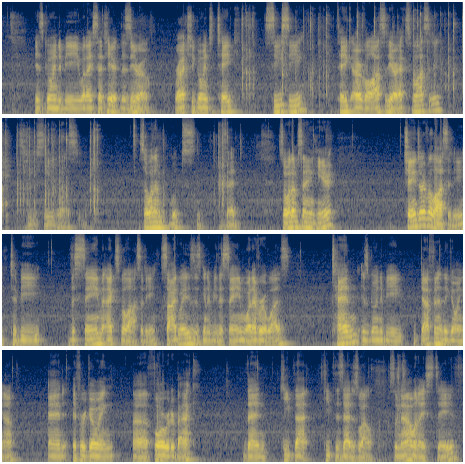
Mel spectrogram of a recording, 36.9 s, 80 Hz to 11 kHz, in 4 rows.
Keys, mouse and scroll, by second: 1.7 click, 4.8-7.4 typing, 8.2 Escape, 8.3 Right, 8.6 Right, 9.2-11.6 typing, 12.0 click, 12.9 click, 13.6 Delete, 15.4 click, 16.2 click, 19.3 click, 19.9-21.1 drag, 24.4 click, 27.9-29.0 drag, 32.7-34.7 drag, 34.9 click, 36.7 click.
